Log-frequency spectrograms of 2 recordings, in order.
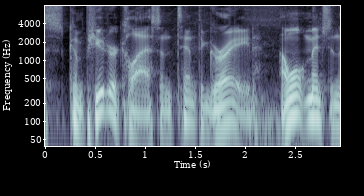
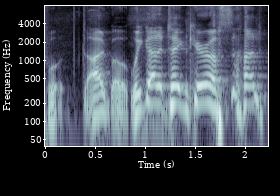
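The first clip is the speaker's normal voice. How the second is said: high, raised call to his son; imitated dad; 13 semitones higher than usual. Dad leaving the principal's office, imitated high call to son. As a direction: toss it out like a dad in passing.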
